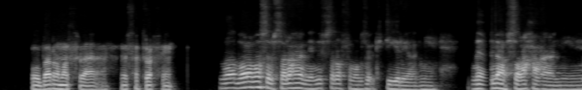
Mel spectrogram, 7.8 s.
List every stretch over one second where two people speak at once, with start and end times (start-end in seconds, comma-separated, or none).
none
